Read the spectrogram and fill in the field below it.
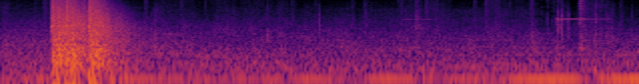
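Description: Gunfire during a raid in a video game: one short, loud burst of shots near the start, then a low steady hum with faint game noise for the rest.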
